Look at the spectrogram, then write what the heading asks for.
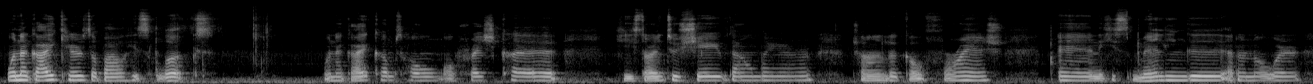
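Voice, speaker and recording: A young woman with a gravelly, groggy voice chats casually and directly to her viewers, giving advice in an informal vlog style. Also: lowish voice, monotone, slow, darkish tone, slight background noise. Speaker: vlogger chatting while doing makeup.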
